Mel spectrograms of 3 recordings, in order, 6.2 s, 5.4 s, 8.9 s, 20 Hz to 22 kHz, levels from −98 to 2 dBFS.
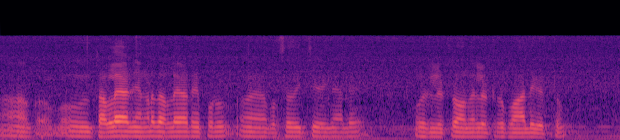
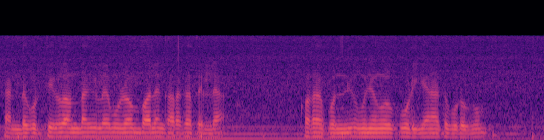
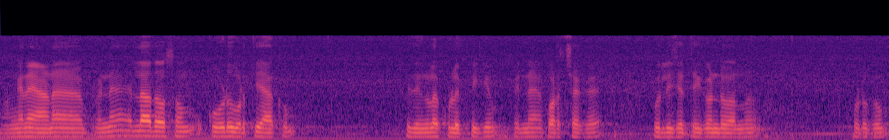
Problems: none marked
